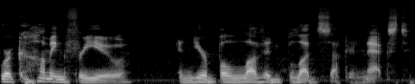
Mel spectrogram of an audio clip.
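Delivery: ordinary delivery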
